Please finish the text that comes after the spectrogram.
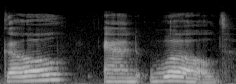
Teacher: That sounds very British because they drop the R in their vocalic R sounds. But if you want to sound American, that sound has to be there. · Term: omitting the R sound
